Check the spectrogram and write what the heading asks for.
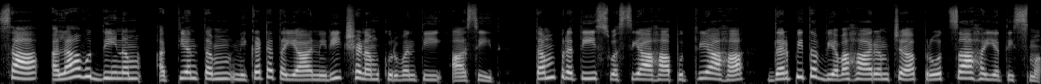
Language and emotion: Sanskrit, neutral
